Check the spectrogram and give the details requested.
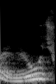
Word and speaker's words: lose: ये LOOSE noun, LOSE आपका verb, और इसका जो प्रोनाउंसिएशन होगा वो लूज होगा।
